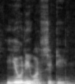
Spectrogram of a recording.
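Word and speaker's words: university: आपका वॉवेल है, लेकिन जब इसका हम उच्चारण करते हैं तो ये हिंदी में होता है यूनिवर्सिटी। यूनिवर्सिटी और यूनिवर्सिटी में हिंदी में जब देखेंगे तो यहाँ पर या से शुभारंभ हुआ है और यह क्या है, व्यंजन है।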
